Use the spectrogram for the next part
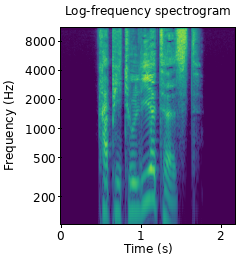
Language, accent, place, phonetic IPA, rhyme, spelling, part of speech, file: German, Germany, Berlin, [kapituˈliːɐ̯təst], -iːɐ̯təst, kapituliertest, verb, De-kapituliertest.ogg
- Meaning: inflection of kapitulieren: 1. second-person singular preterite 2. second-person singular subjunctive II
